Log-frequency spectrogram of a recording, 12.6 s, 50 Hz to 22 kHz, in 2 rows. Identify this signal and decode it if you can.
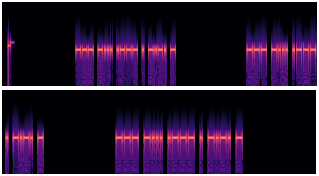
Morse code, heard as a keyed tone, about 36 wpm, 700 Hz. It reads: OBJECT OBJECT OBJECT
